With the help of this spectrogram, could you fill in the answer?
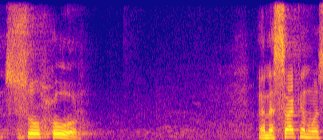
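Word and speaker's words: سُحور: The first way is saying suhoor.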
